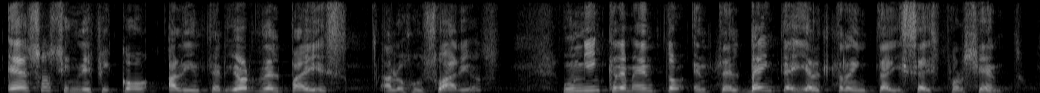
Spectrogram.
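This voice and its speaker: This Colombian speaker has a high, mellow voice that swings widely in pitch, and he takes his time. In an interview he plays the economist, working through his explanation point by point and answering the questions he poses.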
